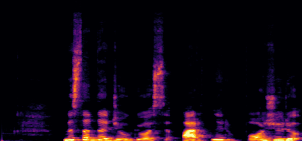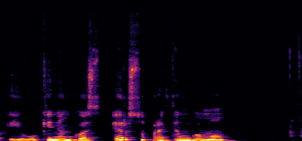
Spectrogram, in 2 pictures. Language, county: Lithuanian, Alytus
